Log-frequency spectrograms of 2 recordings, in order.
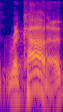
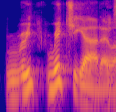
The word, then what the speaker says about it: Ricciardo: I normally pronounce it Ricardo because that's the way he does, but I have been told that it should actually be Ricciardo, I believe.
